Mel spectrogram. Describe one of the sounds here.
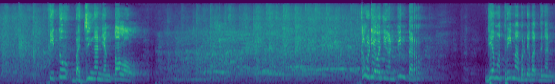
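A man speaks animatedly into a microphone over a loudspeaker in an echoing hall.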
